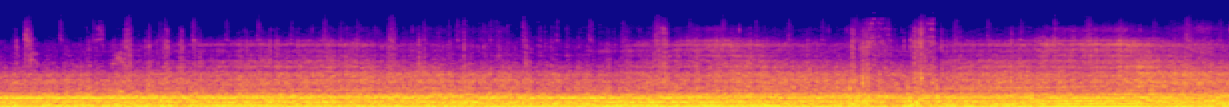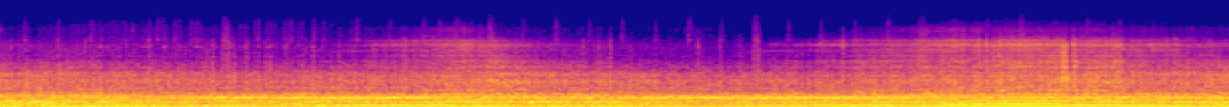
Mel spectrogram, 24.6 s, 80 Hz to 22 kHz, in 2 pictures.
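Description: A 350whp Volkswagen MK5 GTI drives a canyon road, its engine a loud continuous drone whose pitch climbs and falls through gear changes, with a voice faintly present at times.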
